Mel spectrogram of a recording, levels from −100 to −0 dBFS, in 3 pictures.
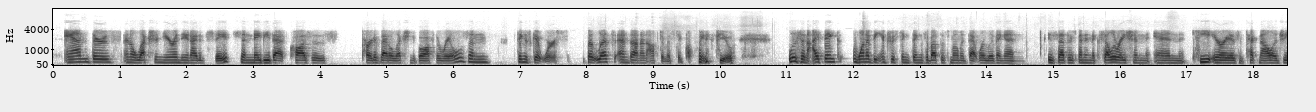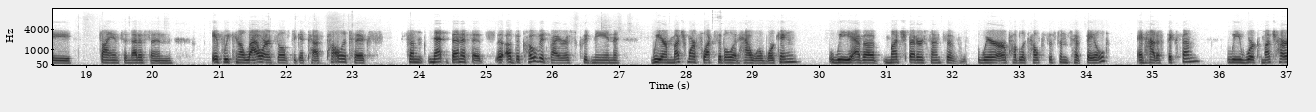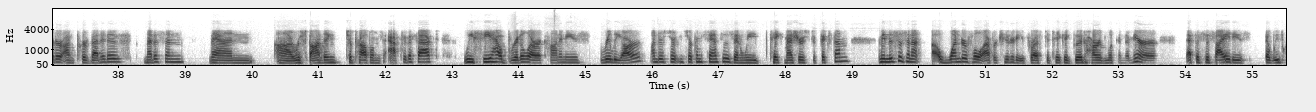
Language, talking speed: English, 180 wpm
